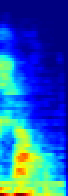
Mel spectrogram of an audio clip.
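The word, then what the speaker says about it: Charon: que dans les Champs-Élysées c'est car ou Charroux la prononciation tout le monde se bat car on charme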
